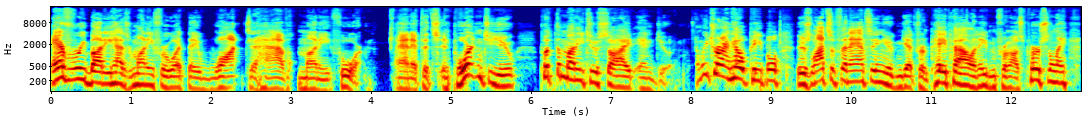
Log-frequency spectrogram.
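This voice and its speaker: A man's voice: mid-range voice, expressive, moderate pace, fairly bright tone. A man giving an informal, opinionated lecture in a blunt, scornful and emphatic manner, as a presenter selling devices. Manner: rhetorical questions, mimicked quotes. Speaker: presenter and seller of radionics devices.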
